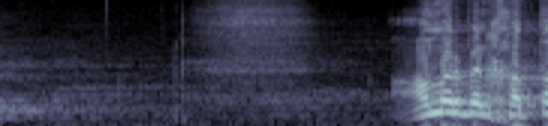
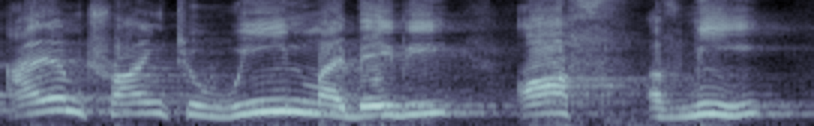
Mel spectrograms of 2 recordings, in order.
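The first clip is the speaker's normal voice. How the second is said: higher, slow voice of a worn-out mother; 4 semitones higher, 4 dB louder, slower than usual. Retold or imitated. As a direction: voice the weary mother slowly. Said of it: "So she said".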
